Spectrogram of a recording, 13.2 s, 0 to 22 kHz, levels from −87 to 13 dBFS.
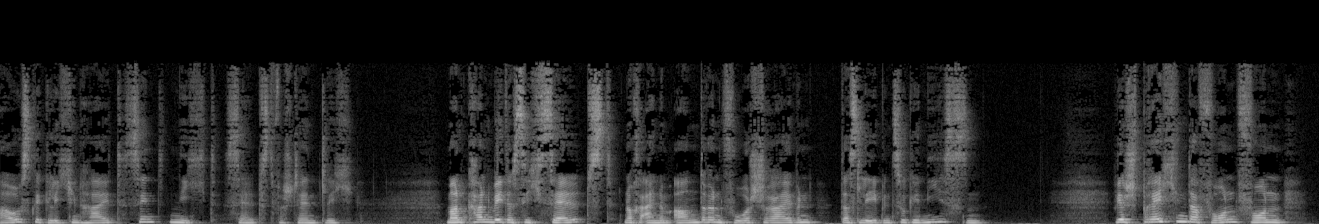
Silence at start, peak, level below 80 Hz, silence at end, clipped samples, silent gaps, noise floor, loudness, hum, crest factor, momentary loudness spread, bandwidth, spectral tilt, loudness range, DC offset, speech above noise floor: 0 s; 0 dBFS; -58 dBFS; 0.25 s; under 0.1%; none; -52 dBFS; -21 LUFS; none; 20 dB; 11 LU; 16 kHz; -4.5 dB/octave; 6 LU; under 0.1%; 31 dB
